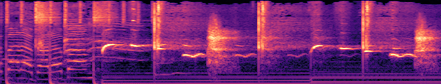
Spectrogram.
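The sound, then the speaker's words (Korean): A melodic human whistle carries a tune over soft instrumental backing, with clear sustained notes and short gliding phrases repeating at a relaxed pace, moderately loud. “사람이 내는 악기 소리라고 하면 될까요? 이 휘파람 소리는 우리 대중가요에도 단골로 등장합니다.”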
